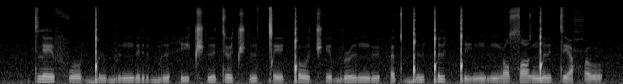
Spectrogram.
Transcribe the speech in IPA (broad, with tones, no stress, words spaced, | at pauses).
tle˥fo˩˧ ɡ͡ǃɨ˧bɨ˩˧ŋɨ˧r bɨ˧˩hi˧˩ t͡ʃʼɨ˥˧tɵ˥˧ t͡ʃʼɨ˧˩ǀe˩˧ ǃo˧˩t͡ʃʼe˧˩b ɹɨ˧ŋʉ˩˧ hɐ˥t ɡ͡ǃʉ˥ǃɨ˥ ǃi˩˧ ŋɨ˧ ŋɵ˧sˤɐ˥˧ŋ͡ǃɨ˥˧ te˧˩ħo˧˩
